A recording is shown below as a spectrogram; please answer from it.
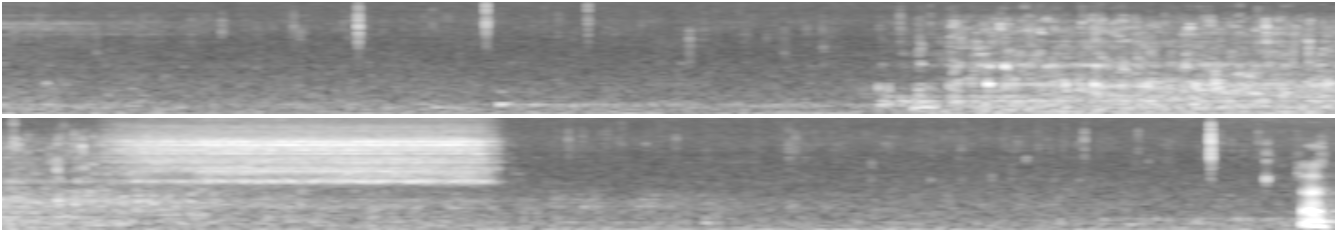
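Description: Underwater water noise. About three seconds in, a bubbling rush starts and lasts some three seconds, with a hiss over its last second and a half before it cuts off and the quiet water sound returns.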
